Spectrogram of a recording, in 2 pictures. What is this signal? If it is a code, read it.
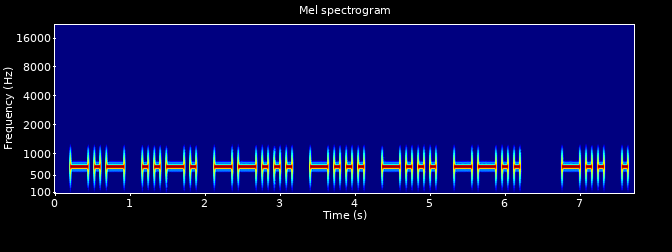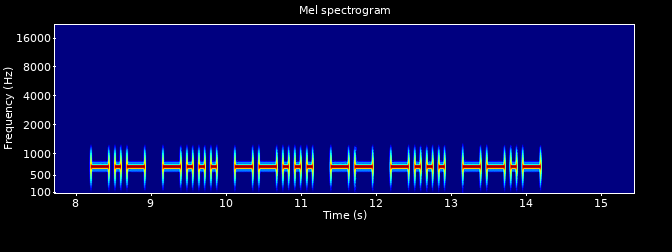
Morse code, heard as a keyed tone, about 16 wpm, 700 Hz. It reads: KF7BBZ DE KB7MBQ
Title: USA Callsign DE Callsign - 6 Characters - 15wpm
